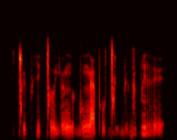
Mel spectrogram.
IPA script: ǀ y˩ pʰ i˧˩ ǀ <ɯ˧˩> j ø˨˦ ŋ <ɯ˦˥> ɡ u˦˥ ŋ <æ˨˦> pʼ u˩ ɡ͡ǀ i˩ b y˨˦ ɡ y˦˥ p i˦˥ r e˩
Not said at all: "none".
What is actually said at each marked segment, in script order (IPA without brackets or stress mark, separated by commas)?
ɯ˧˩, ɯ˧˩, æ˧˩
